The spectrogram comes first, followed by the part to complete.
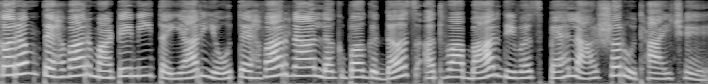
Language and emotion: Gujarati, neutral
